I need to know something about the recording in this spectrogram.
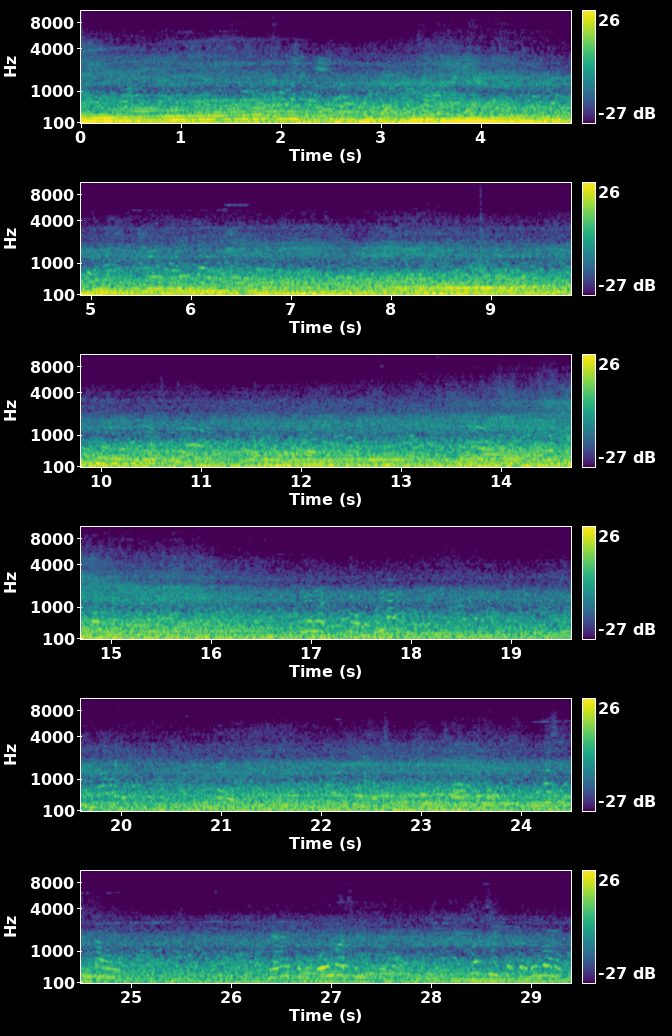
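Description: Several men and women chat in a low murmur outdoors.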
